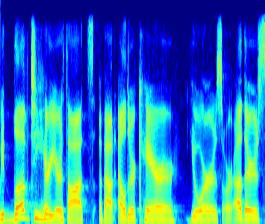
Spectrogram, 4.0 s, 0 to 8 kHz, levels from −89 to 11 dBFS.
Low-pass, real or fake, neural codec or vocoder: 7.2 kHz; real; none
